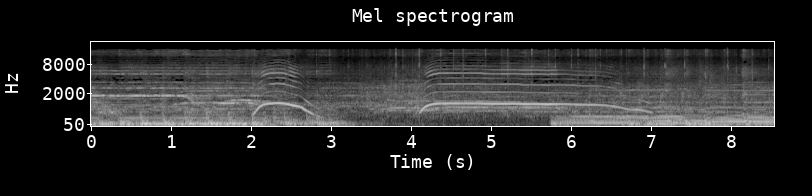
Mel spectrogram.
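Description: Live band and male vocal group performing a Motown-style number, with long high held vocal notes and a swooping glide. The band drops out for a couple of seconds in the middle, under a held note, then comes back in.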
